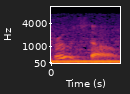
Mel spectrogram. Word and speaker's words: trousseau: I just bought a completely new torso. Hold the wire a minute, sweetheart. – Hey, Remley, how do you pronounce that word? – Trousseau. Correction, darling. I just bought a completely new trousseau.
